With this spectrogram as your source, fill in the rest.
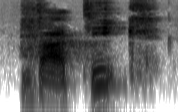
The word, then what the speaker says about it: batik: you pronounce it bti in Trinidad we say batik um so they're 5x5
